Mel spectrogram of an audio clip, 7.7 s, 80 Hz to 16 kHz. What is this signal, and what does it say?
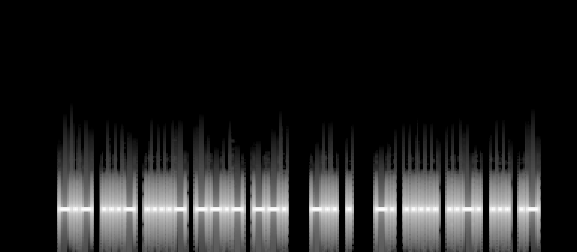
Morse code, heard as a keyed tone, about 25 wpm, 700 Hz. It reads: KV4QG DE N5FSA
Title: USA Callsign DE Callsign - 5 Characters - 25wpm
